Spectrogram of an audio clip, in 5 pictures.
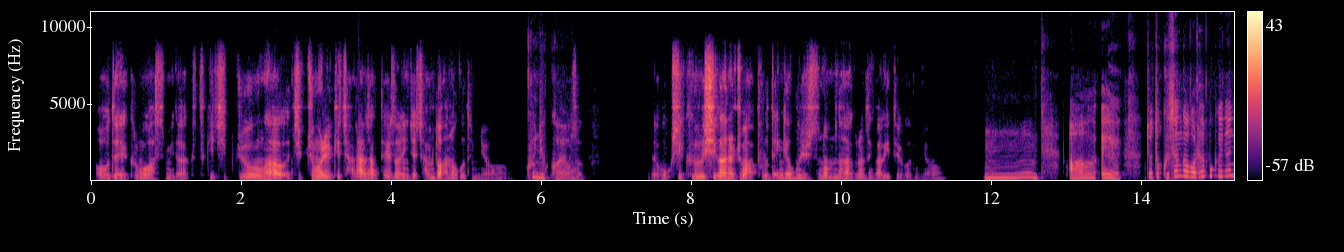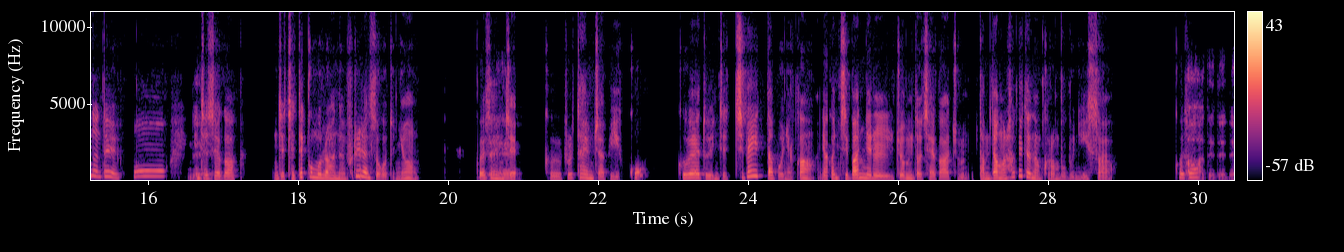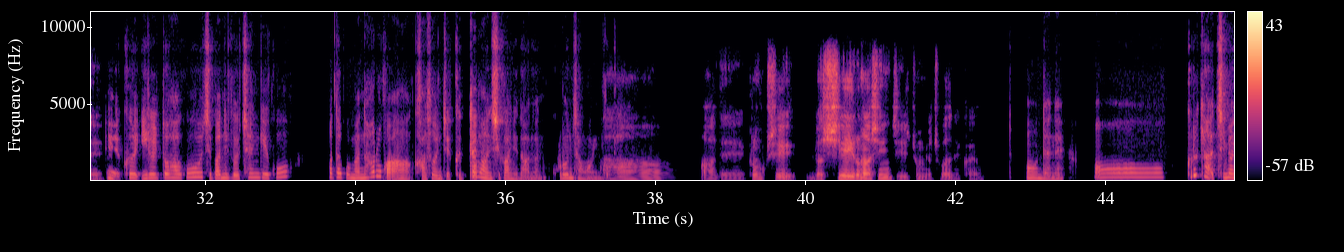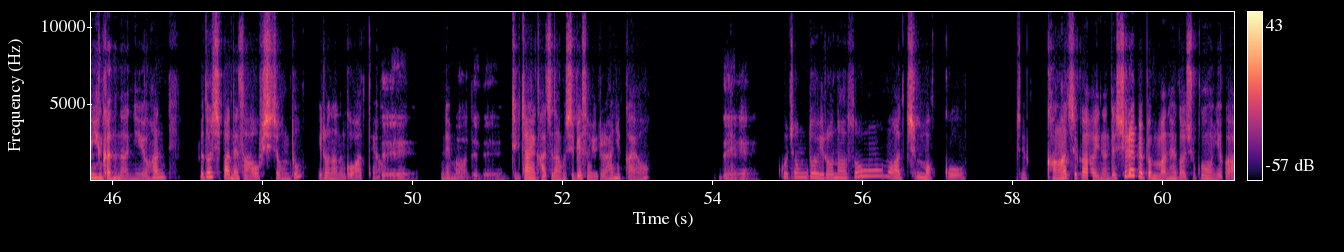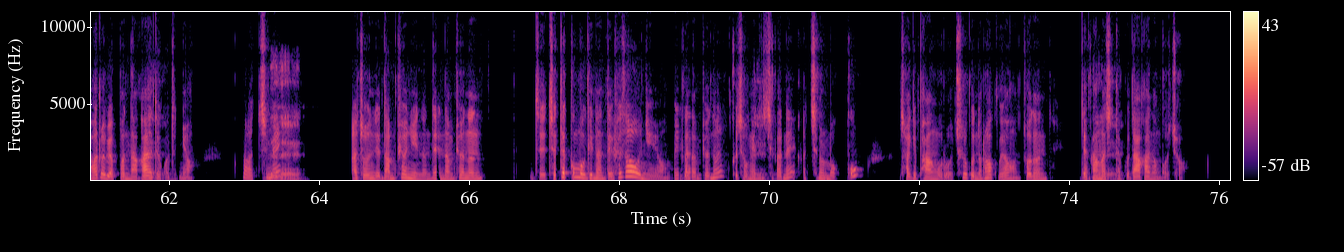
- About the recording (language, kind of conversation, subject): Korean, advice, 저녁에 긴장을 풀고 잠들기 전에 어떤 루틴을 만들면 좋을까요?
- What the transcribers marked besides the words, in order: tapping; other background noise; put-on voice: "풀타임 잡이"; in English: "풀타임 잡이"; distorted speech; laughing while speaking: "아침형 인간은"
